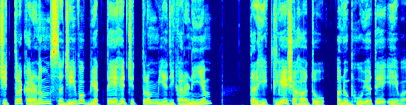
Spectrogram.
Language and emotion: Sanskrit, neutral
